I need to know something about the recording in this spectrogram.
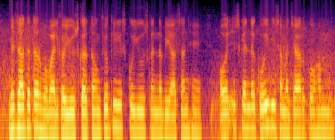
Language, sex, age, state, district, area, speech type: Hindi, male, 18-30, Madhya Pradesh, Jabalpur, urban, spontaneous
